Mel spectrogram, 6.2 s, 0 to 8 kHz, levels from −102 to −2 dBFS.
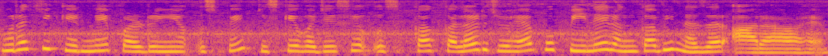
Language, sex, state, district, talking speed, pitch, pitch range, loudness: Hindi, female, Uttar Pradesh, Budaun, 220 wpm, 285 Hz, 260-315 Hz, -19 LUFS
